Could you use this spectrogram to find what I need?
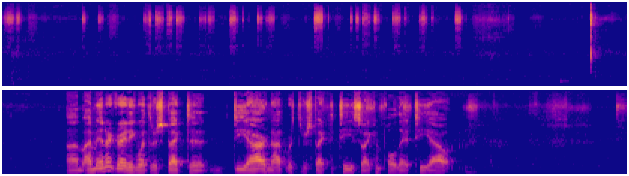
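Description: A felt-tip marker squeaks and scratches across paper in short strokes.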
